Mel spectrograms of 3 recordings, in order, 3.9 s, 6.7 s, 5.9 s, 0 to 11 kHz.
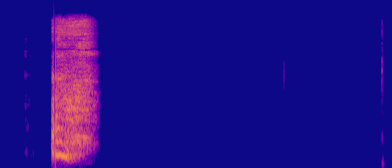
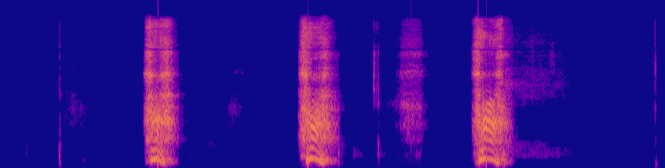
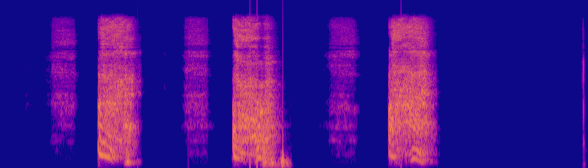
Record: {
  "cough_length": "3.9 s",
  "cough_amplitude": 11633,
  "cough_signal_mean_std_ratio": 0.25,
  "exhalation_length": "6.7 s",
  "exhalation_amplitude": 12584,
  "exhalation_signal_mean_std_ratio": 0.31,
  "three_cough_length": "5.9 s",
  "three_cough_amplitude": 14267,
  "three_cough_signal_mean_std_ratio": 0.41,
  "survey_phase": "beta (2021-08-13 to 2022-03-07)",
  "age": "65+",
  "gender": "Male",
  "wearing_mask": "No",
  "symptom_none": true,
  "smoker_status": "Ex-smoker",
  "respiratory_condition_asthma": false,
  "respiratory_condition_other": false,
  "recruitment_source": "REACT",
  "submission_delay": "2 days",
  "covid_test_result": "Negative",
  "covid_test_method": "RT-qPCR"
}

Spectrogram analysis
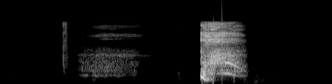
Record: {
  "cough_length": "3.3 s",
  "cough_amplitude": 30675,
  "cough_signal_mean_std_ratio": 0.28,
  "survey_phase": "beta (2021-08-13 to 2022-03-07)",
  "age": "18-44",
  "gender": "Female",
  "wearing_mask": "No",
  "symptom_none": true,
  "smoker_status": "Ex-smoker",
  "respiratory_condition_asthma": false,
  "respiratory_condition_other": false,
  "recruitment_source": "REACT",
  "submission_delay": "2 days",
  "covid_test_result": "Negative",
  "covid_test_method": "RT-qPCR",
  "covid_ct_value": 38.5,
  "covid_ct_gene": "N gene",
  "influenza_a_test_result": "Negative",
  "influenza_b_test_result": "Negative"
}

